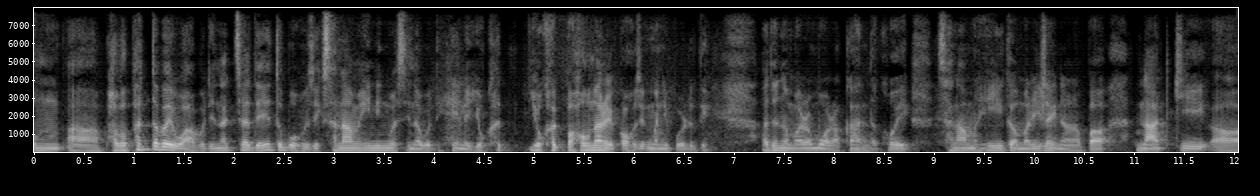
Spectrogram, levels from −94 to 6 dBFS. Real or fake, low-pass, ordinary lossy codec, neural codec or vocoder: fake; none; none; codec, 16 kHz, 2 kbps, X-Codec, WavLM features, trained on Multilingual LibriSpeech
